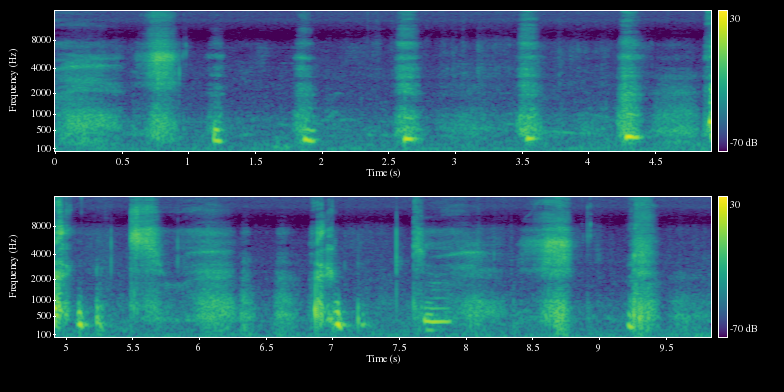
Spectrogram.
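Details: Person with severe allergies, feeling light-headed after: a rapid run of about a dozen small, breathy sneezes in quick succession in a quiet room.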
